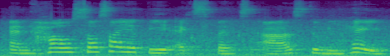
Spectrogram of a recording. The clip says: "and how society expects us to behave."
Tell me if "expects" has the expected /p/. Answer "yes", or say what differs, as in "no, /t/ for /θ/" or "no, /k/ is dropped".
yes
